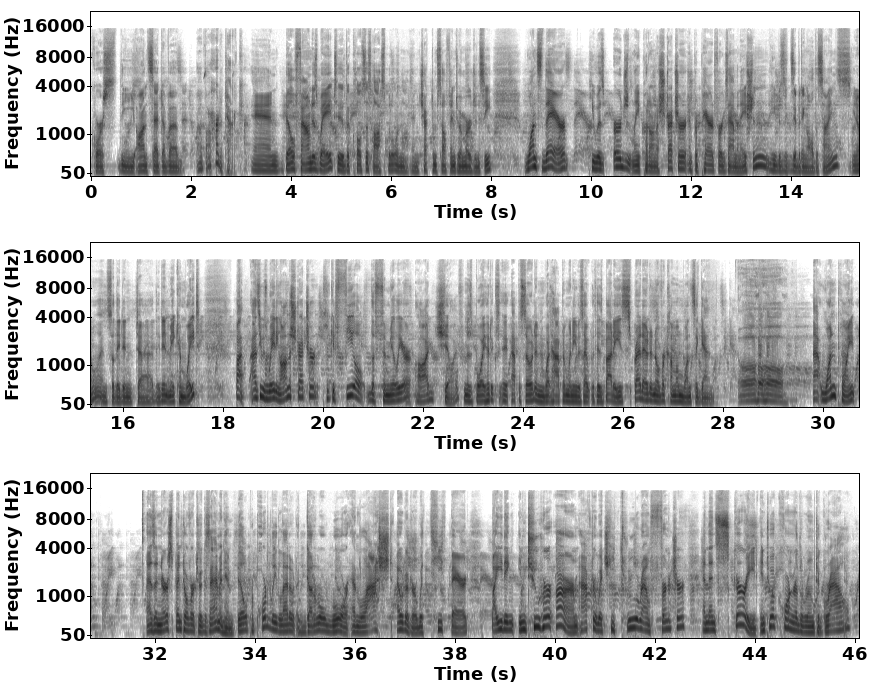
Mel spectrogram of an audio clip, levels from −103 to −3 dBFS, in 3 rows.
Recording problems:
echo of what is said; faint; throughout; 560 ms later, 20 dB below the speech

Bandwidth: 15 kHz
